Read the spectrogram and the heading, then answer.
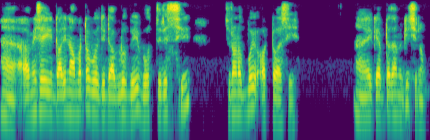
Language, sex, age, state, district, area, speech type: Bengali, male, 18-30, West Bengal, Hooghly, urban, spontaneous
